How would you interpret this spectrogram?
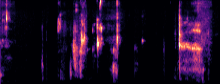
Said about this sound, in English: And I'm going to take a big swig of water.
